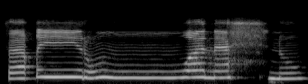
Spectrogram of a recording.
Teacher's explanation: دو پیش کو واو کے ساتھ ملا کر ادغام کریں گے گننے کے ساتھ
